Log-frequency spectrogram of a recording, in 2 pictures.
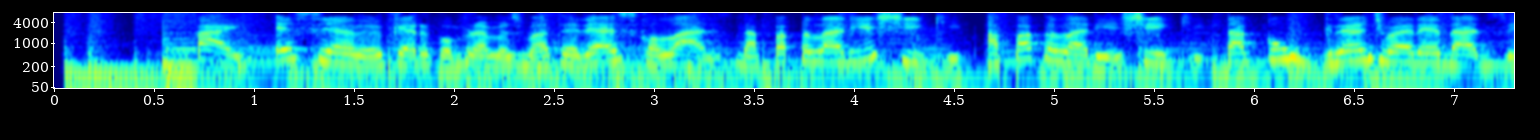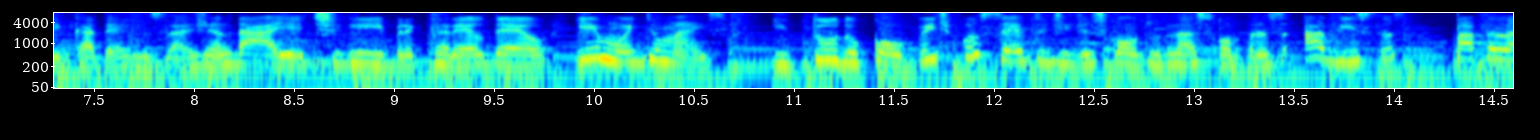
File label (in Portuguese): locutora infantil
